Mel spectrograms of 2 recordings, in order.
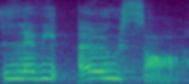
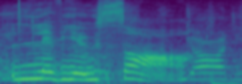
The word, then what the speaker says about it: Leviosa: how hermione tutored ron you're saying it wrong it's leviosa not leviosa yes that whole swish and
